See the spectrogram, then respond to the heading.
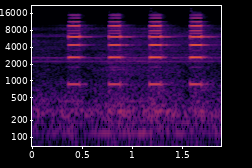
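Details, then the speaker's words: Japanese auction computer powered on from mains adapter with its nickel-based battery removed; four short, even high-pitched beeps about half a second apart, same power-on error as before, so battery likely not the cause; cause unknown. "Yeah, it kind of sounds like the same behavior, so I don't think it had anything to do with this battery"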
